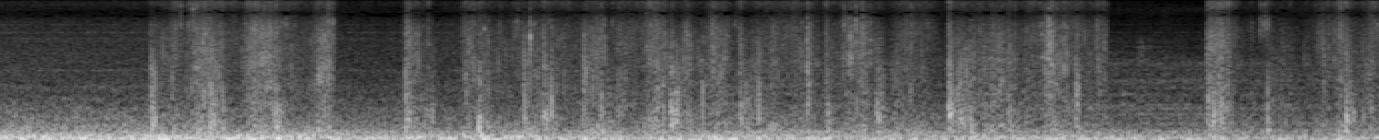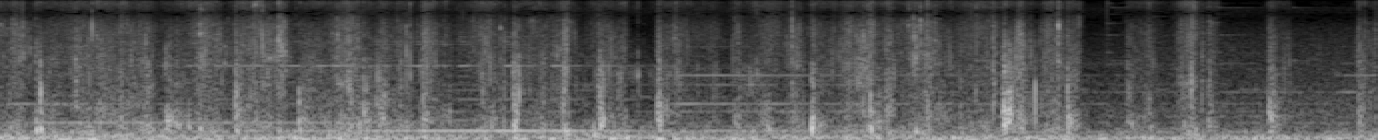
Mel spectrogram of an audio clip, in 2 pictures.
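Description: Footsteps crunch on dry gravelly ground at a run.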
